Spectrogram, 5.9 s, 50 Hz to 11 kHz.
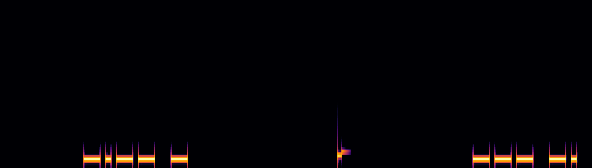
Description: Morse code, heard as a keyed tone, about 22 wpm, 700 Hz. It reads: YT ON
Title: Canadian Provinces and Territories 22wpm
